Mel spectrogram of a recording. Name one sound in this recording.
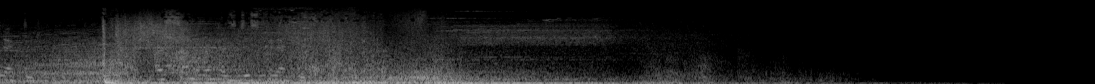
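A triumphant fanfare swells and slowly fades away.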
